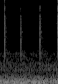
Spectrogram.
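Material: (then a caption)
Acrylic. Hardened, dry acrylic set in a plastic nail form is tapped, giving a few quick, light, dry clicks over a low background rumble. The tapping sound shows the acrylic has set hard and the form is ready to remove by squeezing its sides so it lifts off.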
